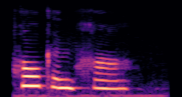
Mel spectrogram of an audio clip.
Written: holkham hall

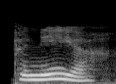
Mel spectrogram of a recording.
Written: pnea

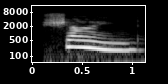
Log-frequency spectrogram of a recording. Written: shined

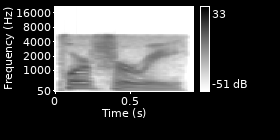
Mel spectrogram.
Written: porphyry

